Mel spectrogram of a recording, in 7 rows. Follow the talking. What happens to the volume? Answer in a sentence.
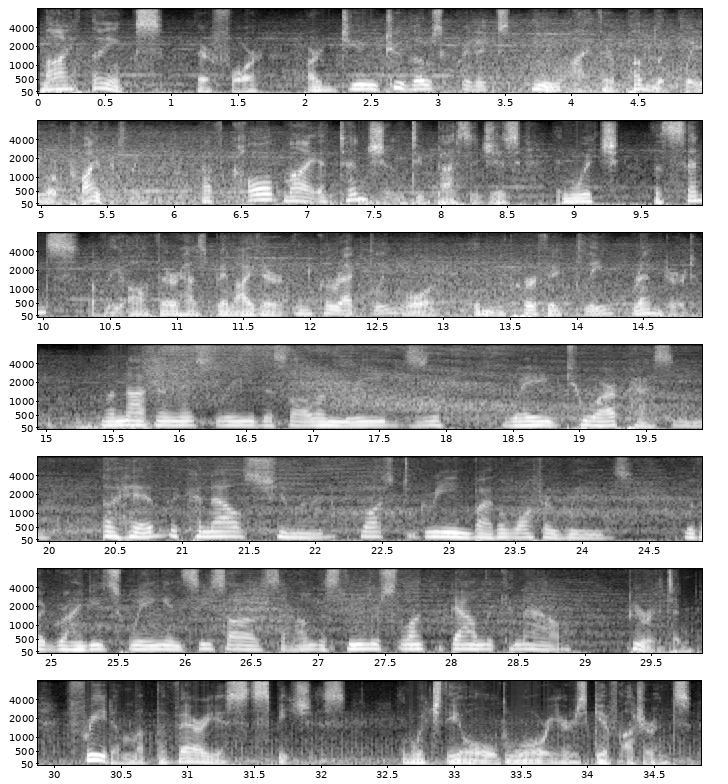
The volume of the talking stays about the same.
